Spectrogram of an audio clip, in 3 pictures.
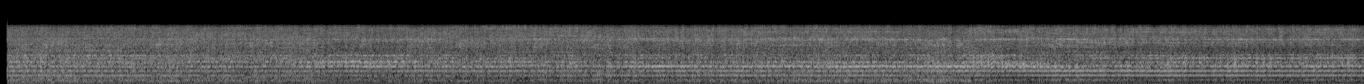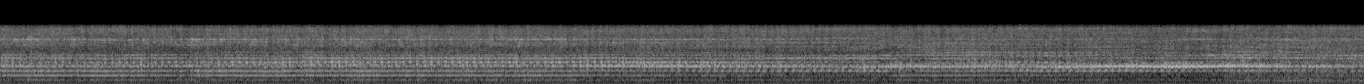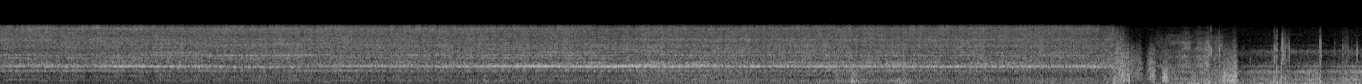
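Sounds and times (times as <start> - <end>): car engine running: 0.1 - 40.9
engine whine: 0.1 - 40.9.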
